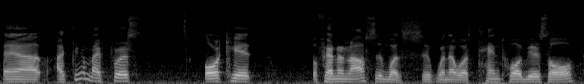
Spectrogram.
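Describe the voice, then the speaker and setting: Middle-aged Taiwanese-accented man, mid-pitched and smooth, hosts a relaxed orchid stream from a greenhouse, chatty and full of restarts. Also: a little slow. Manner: rambling, many fillers and restarts, gestures while talking. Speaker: orchid grower and show host. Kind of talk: casual live-stream talk. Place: large greenhouse.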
